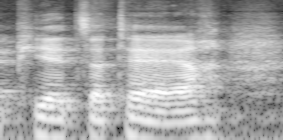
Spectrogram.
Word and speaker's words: pieds-à-terre: just one of their pieds-à-terre. Pied-à-terre, I suppose you wouldn't pronounce the S in French, but I wanted to make sure you knew I was doing the plural.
